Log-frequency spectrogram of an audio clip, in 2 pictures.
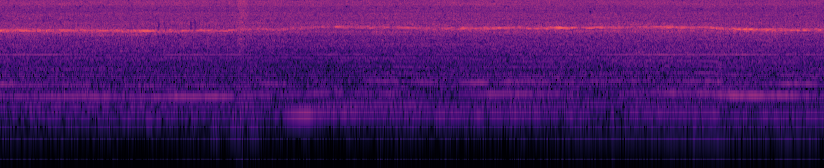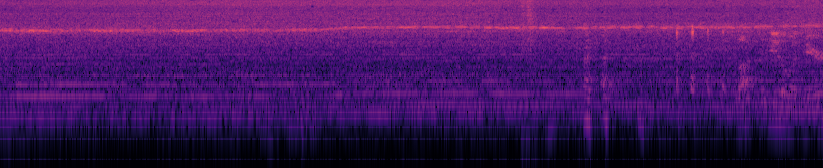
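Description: A Prolux CTX water vacuum runs steadily up close, a constant high whine over a deep motor drone, with a few faint knocks and shifts in pitch as it is moved.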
